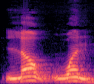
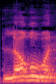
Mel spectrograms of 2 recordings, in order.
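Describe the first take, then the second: First: लगवन slow, with a thick, still ग; unbounced heavy ghain. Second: लगवन with the middle consonant shaken loose; wrongly bounced ghain. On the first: Teacher modelling the correct reading, slow लगवन with heavy unbounced ग. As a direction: hold the ग in लगवन without bouncing, then round the व. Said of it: "बिना हिलाए पढ़ा जाएगा और मोटा करके". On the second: Teacher showing learners what to avoid, bounced ग in लगवन. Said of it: "बिना हिलाए पढ़ा जाएगा". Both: Shown as a demonstration.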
